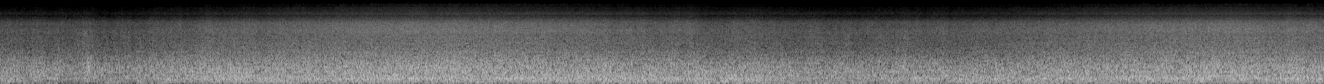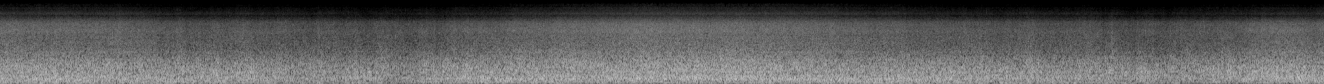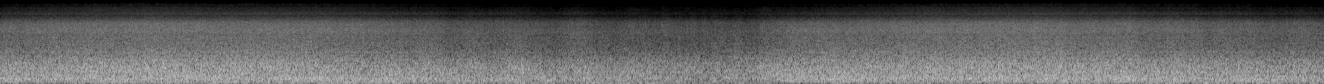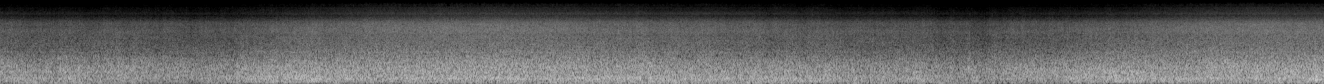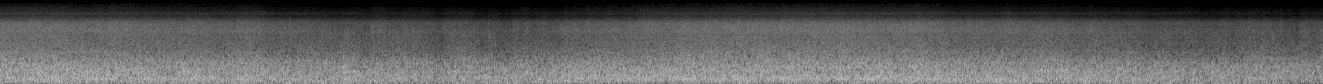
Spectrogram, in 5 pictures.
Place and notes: Bourg-l'Évêque - La Touche - Moulin du Comte, Rennes, France - Ecluse du canal
De temps à autre, l'écluse est ouverte de telle manière qu'elle fait le bruit de la marée.
From time to time, the lock is opened in such a way that it sounds like the flow and ebb of the tide.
